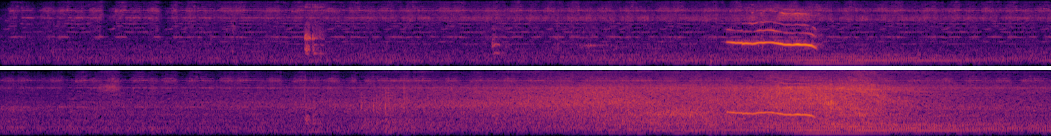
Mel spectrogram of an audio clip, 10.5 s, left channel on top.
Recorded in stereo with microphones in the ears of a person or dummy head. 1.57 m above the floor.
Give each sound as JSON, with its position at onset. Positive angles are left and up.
{"t": 3.0, "sound": "a baby crying", "side_deg": 75}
